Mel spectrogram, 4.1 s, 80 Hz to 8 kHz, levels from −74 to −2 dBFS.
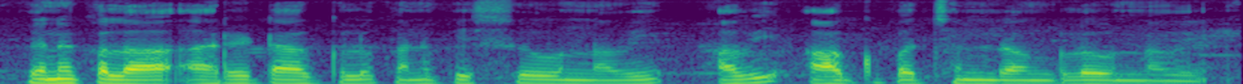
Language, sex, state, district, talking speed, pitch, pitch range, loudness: Telugu, male, Telangana, Mahabubabad, 115 wpm, 120 Hz, 115-130 Hz, -18 LUFS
